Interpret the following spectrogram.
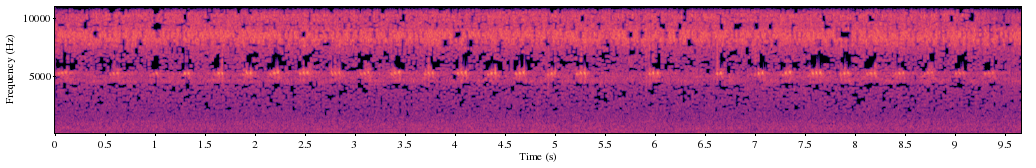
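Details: Crickets in summer countryside by a golden wheat field, sounding high, short chirps repeated steadily about every half second, set against a constant low rumble of light breeze.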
